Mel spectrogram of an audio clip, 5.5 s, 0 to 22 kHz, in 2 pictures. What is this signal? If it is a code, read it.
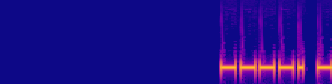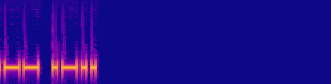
Morse code, heard as a keyed tone, about 29 wpm, 700 Hz. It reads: 9OL
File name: Speed-Racing - Three Letter-Number Combinations - 25wpm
